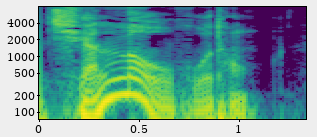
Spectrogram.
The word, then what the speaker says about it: 钱粮胡同: 事实上北京胡同里这种以讹传讹的正经不少呢，比如说钱粮胡同，准确的发音应该是钱漏胡同，那个粮字应该读成漏。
